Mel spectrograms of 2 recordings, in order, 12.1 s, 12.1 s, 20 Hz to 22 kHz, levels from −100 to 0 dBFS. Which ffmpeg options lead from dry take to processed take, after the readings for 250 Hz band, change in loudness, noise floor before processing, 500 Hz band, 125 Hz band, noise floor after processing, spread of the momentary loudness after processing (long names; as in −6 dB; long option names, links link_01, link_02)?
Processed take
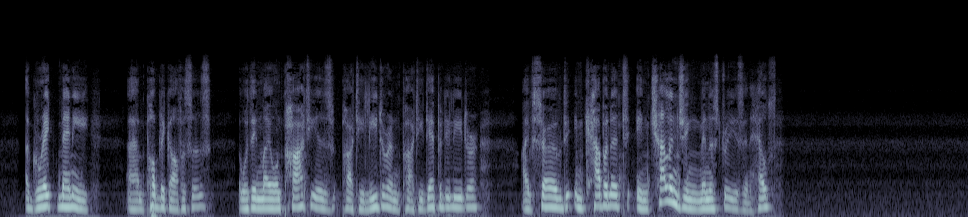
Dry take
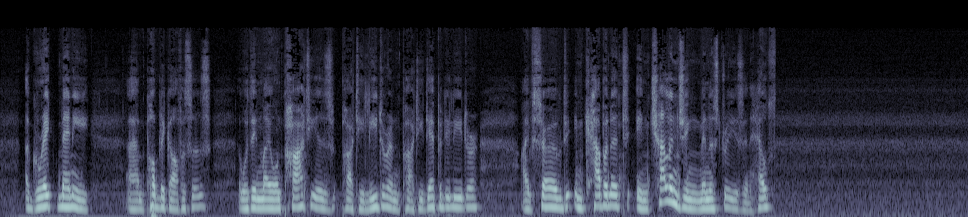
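0.0 dB, 0.0 dB, −59 dBFS, 0.0 dB, 0.0 dB, −73 dBFS, 11 LU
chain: -af "aresample=16000,aresample=44100,highshelf=frequency=5600:gain=-9,agate=range=-14dB:threshold=-51dB:ratio=16:detection=peak"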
